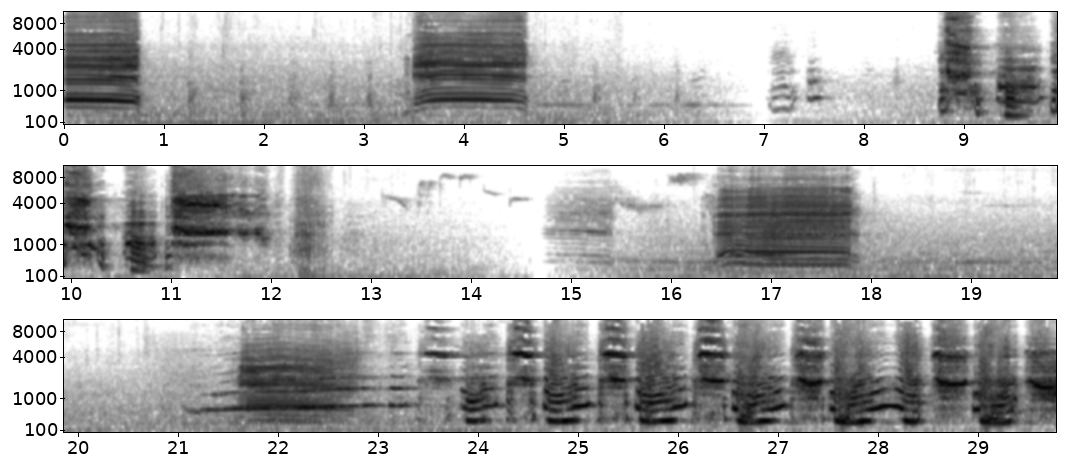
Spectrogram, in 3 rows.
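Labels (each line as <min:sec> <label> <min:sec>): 0:00.0 A donkey brays loudly with a nasal, high-pitched, and erratic vocalization. 0:29.8
0:00.0 A goat baas in a deep, slow, and resonant tone. 0:29.8
0:00.0 A horse neighs with a clear, high-pitched, and sharp sound. 0:29.8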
